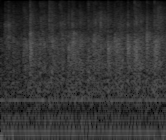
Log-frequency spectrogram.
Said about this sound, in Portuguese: Aplaude a Deus, aplaude.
